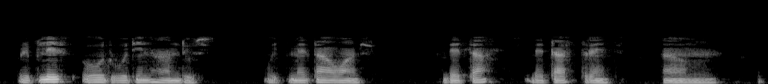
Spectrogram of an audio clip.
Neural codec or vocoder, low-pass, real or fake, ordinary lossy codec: none; 3.6 kHz; real; MP3, 16 kbps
